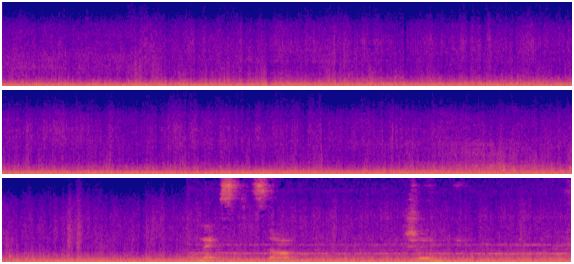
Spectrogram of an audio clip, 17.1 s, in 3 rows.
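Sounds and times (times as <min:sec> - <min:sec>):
train wheels rumbling: 0:10.1 - 0:17.0.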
